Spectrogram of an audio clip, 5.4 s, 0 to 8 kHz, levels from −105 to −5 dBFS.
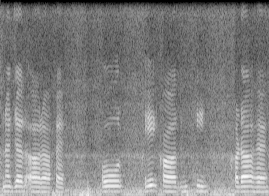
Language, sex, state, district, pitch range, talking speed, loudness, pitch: Hindi, female, Haryana, Charkhi Dadri, 195-210 Hz, 100 wpm, -15 LUFS, 205 Hz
